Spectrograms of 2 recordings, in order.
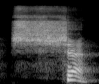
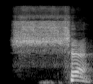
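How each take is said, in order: The two takes are said the same way.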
